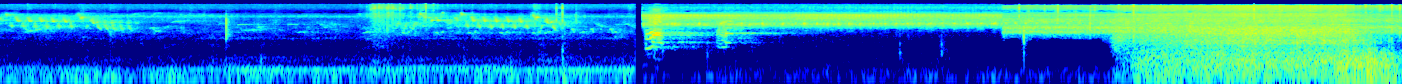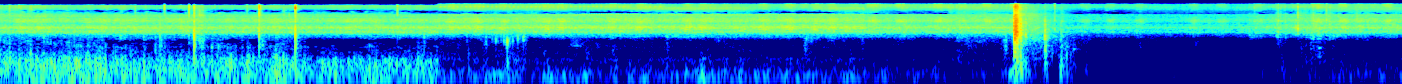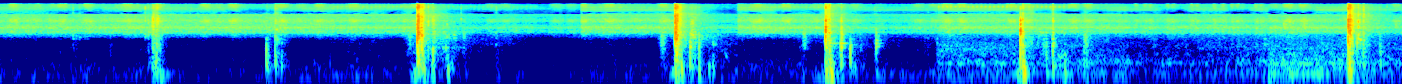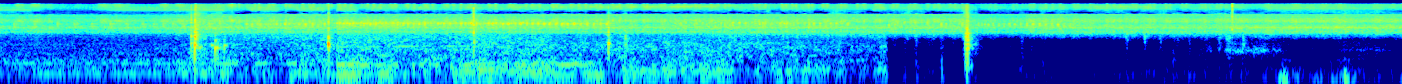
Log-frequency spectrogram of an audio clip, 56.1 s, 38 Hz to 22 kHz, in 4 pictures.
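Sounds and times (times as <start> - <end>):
night insects chorus: 0.0 - 56.0
axe splitting wood: 32.2 - 32.6, 34.8 - 35.2, 36.3 - 36.6, 41.5 - 41.8.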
